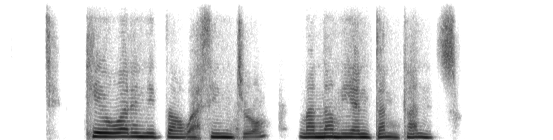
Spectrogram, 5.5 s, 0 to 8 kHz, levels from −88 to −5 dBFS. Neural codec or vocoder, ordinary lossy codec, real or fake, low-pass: codec, 16 kHz, 0.5 kbps, X-Codec, HuBERT features, trained on general audio; Opus, 16 kbps; fake; 7.2 kHz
